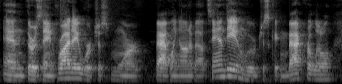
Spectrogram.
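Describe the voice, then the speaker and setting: A man's voice: on the low side, lively intonation, brisk, fairly bright tone. Young American man telling a story casually. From New Jersey, United States. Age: young adult. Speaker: storyteller, host.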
